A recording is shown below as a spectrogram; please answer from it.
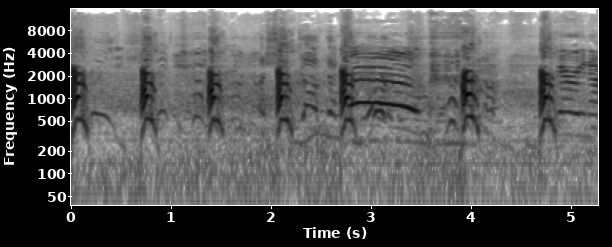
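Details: Monty, an Old English Sheepdog, herding sheep: sharp barks repeated roughly every 0.7 seconds, one drawn out into a falling whine, with faint talk in the background.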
